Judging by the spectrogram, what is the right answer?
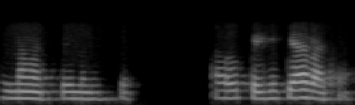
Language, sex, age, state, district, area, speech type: Hindi, female, 45-60, Uttar Pradesh, Ayodhya, rural, conversation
